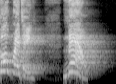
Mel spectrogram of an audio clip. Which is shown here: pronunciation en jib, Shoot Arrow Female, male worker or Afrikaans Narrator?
Shoot Arrow Female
